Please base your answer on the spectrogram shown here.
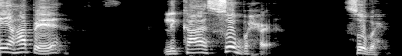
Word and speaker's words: صبح: صبح یعنی اس طرح سے ہے, یہ سواد ہے, اس پر پیش ہے, یہ بے ہے, اس پر جزم ہے, اور یہ ہا ہے, خے, اس پر بھی جزم ہے.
